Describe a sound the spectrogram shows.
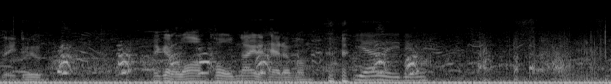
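Sled dogs bark and yelp excitedly.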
